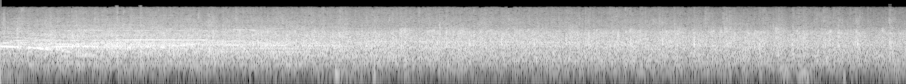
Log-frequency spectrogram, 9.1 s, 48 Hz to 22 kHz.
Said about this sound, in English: My mom passed away in 2009. Please give my mother a round of applause.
